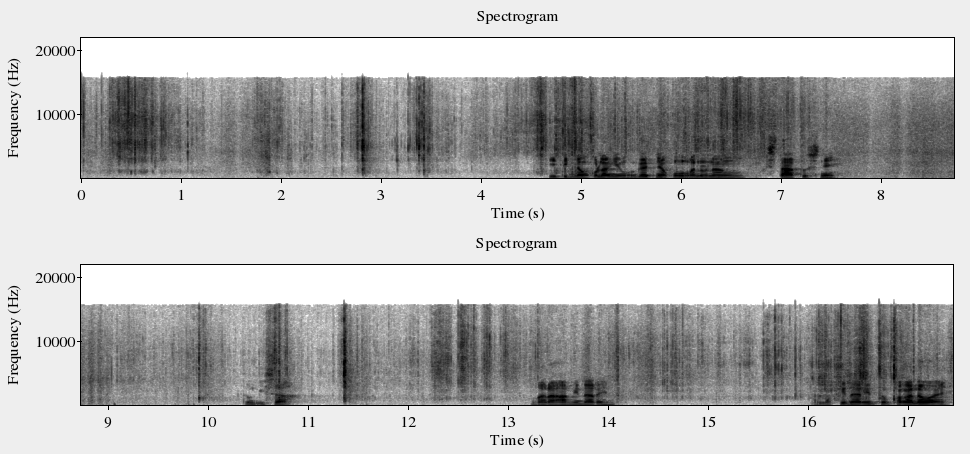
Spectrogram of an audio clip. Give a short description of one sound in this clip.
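Plant leaves and stems rustle softly as they are handled.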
